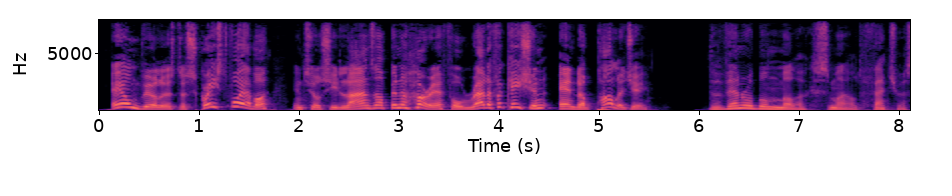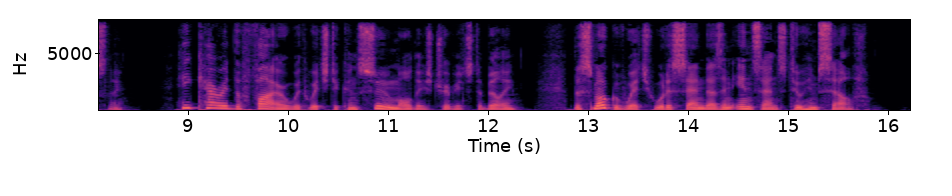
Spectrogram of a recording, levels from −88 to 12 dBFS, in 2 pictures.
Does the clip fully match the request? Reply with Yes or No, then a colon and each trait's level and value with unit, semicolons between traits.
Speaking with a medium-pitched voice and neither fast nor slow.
Yes: medium, 145 Hz; average, 165 wpm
